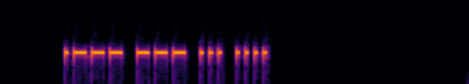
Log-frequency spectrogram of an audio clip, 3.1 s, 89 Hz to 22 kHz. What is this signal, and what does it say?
Morse code, heard as a keyed tone, about 37 wpm, 700 Hz. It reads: JOSH
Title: USA Common Names - 40wpm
